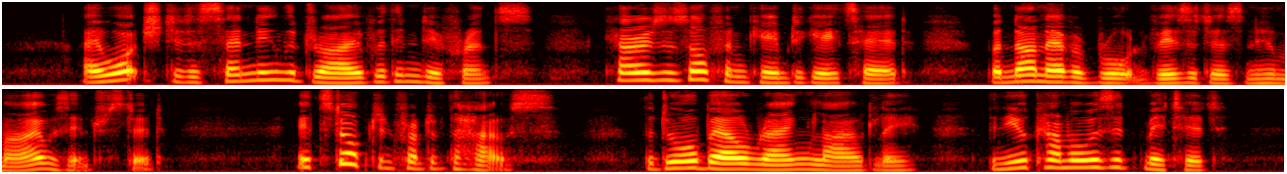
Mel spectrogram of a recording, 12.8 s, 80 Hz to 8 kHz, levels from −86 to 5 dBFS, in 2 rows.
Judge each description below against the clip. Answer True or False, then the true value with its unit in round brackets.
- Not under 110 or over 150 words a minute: False (185 wpm)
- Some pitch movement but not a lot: False (6.3 semitones)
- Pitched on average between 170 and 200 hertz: True (190 Hz)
